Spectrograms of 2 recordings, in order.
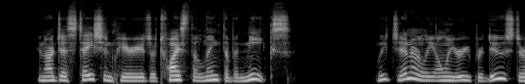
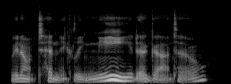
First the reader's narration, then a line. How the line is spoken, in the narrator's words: Atalant muttered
